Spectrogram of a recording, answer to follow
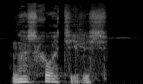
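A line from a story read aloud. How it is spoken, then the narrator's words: Dejected voice. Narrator (Russian): упавшим голосом констатировал Кузя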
